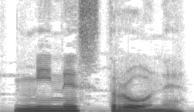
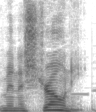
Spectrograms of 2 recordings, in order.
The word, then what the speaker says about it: minestrone: That's the Italian pronunciation.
